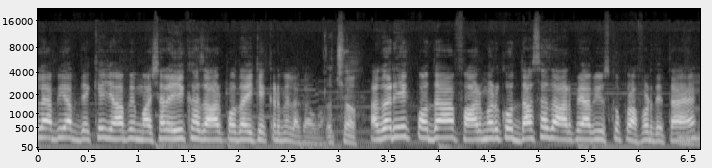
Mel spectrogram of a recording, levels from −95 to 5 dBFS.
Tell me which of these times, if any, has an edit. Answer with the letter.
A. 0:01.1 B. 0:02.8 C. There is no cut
C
